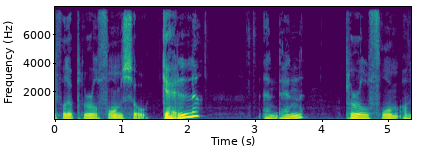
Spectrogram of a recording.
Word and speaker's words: quel: So the first thing, the good news is that if you listen carefully, quel, quel, quel, quel, okay, so phonetically you get only one form.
